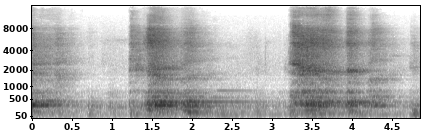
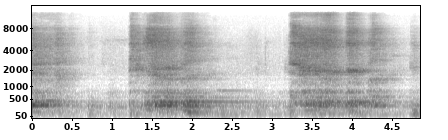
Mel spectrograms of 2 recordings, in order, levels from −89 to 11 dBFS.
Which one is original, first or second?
first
